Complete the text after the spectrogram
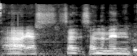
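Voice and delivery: gruff-sounding. Voicing the man behind the door, answering the knock, in a gruff voice. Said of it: "there's a gruff voice from it".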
